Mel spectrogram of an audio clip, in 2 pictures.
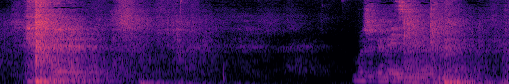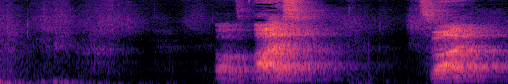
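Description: A man talks firmly in a room with some echo.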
